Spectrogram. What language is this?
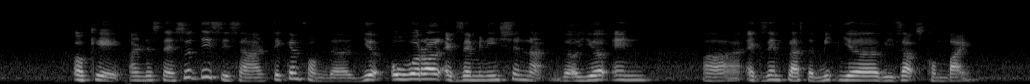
English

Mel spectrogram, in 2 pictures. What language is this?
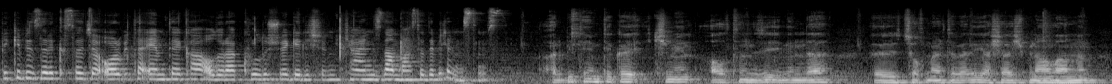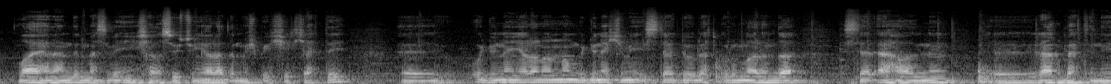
Turkish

